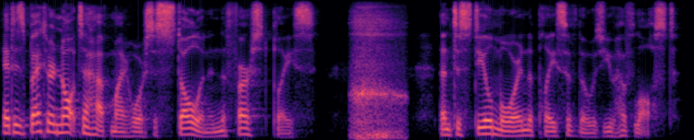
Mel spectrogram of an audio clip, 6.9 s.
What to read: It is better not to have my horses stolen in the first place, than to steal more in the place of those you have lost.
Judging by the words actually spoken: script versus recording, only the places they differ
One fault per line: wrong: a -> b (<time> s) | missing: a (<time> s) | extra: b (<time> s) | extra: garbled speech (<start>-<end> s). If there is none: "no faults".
no faults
